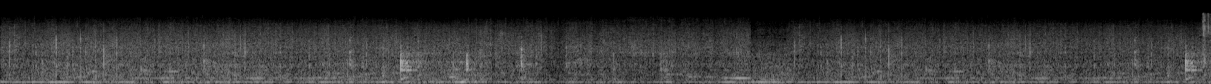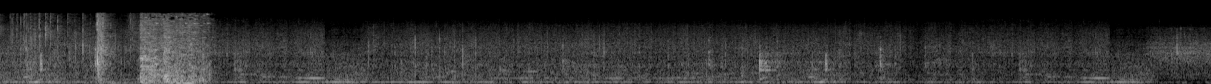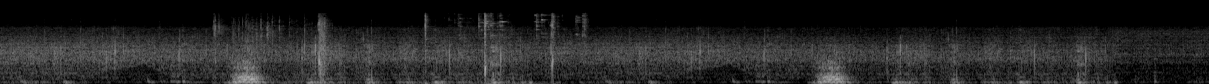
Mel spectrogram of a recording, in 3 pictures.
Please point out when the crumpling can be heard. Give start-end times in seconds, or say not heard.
12.0-13.7, 26.4-27.6.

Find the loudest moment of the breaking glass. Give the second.
14 s.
